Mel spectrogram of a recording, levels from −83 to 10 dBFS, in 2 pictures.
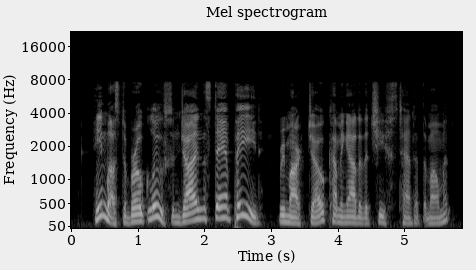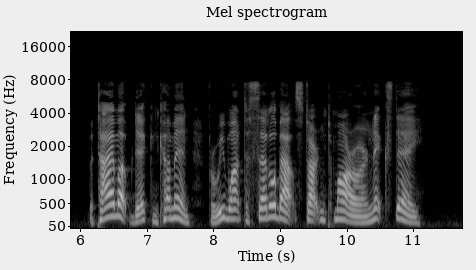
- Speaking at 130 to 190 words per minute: No, fast, 205 wpm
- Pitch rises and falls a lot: Yes, wide, 8.7 semitones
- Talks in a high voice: No, medium, 145 Hz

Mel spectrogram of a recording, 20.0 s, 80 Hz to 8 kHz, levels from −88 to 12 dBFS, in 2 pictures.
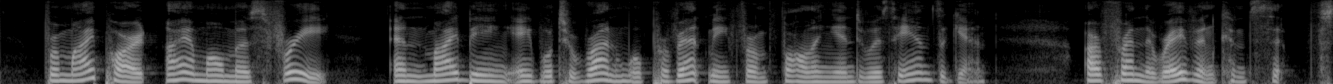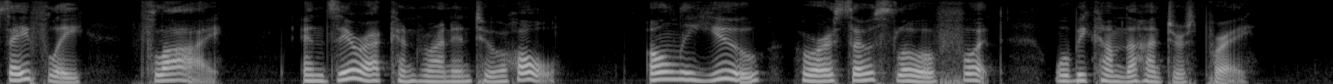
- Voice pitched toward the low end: No, high, 195 Hz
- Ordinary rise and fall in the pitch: Yes, average, 3.7 semitones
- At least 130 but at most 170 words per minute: Yes, average, 155 wpm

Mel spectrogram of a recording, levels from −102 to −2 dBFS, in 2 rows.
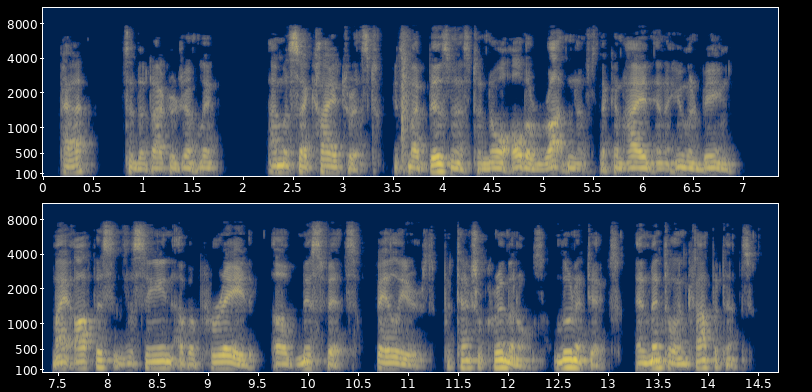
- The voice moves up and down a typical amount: Yes, average, 3.9 semitones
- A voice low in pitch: Yes, low, 110 Hz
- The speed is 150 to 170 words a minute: Yes, average, 165 wpm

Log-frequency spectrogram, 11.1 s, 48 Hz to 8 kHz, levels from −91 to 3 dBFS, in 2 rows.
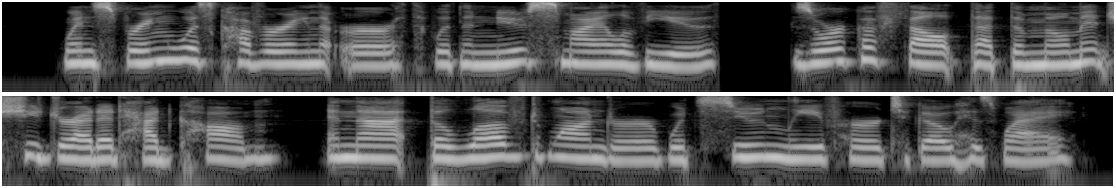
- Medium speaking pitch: No, high, 230 Hz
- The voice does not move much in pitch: Yes, narrow, 2.3 semitones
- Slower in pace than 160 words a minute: No, average, 185 wpm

